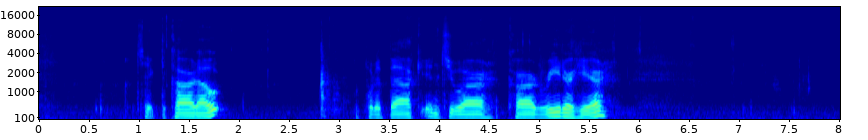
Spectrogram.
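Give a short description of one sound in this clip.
A small plastic adapter clicks and rattles in someone's hands.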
